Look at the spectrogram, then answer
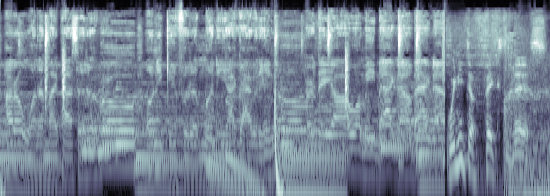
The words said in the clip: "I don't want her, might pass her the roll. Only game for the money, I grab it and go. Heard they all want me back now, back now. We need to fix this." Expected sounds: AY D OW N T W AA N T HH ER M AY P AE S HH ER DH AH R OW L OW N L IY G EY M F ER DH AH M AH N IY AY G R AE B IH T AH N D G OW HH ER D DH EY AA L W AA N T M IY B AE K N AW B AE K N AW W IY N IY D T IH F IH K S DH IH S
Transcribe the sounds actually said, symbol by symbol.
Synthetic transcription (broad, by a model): AY D OW N T W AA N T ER M AY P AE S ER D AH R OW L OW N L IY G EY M F ER DH AH M AH N IY AY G AA IH T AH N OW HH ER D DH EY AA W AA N M IY B AE K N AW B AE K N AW W IY N IY D T IH F IH K S DH IH S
